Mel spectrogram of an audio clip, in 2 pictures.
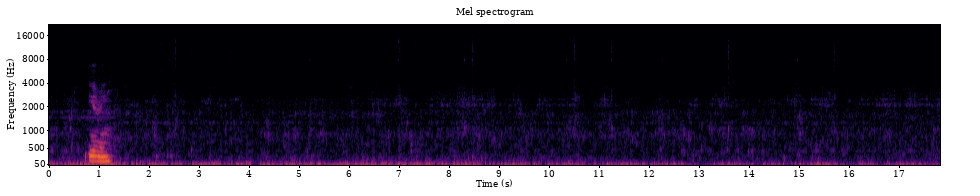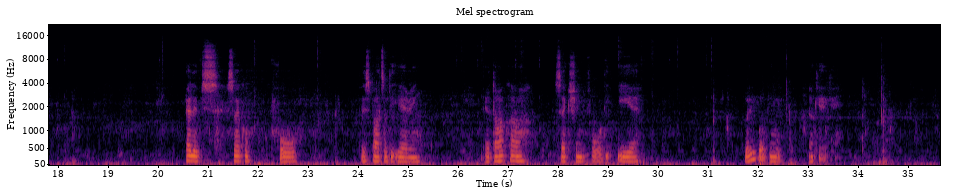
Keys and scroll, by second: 34.4 v.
